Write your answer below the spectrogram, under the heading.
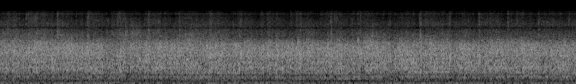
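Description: Sustained applause in parliament for the Minister of Health as he is given the floor to present a royal decree-law, a dense, steady wash of clapping that stays loud and even throughout without pausing, with no voices standing out and no booing.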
